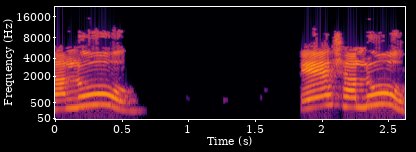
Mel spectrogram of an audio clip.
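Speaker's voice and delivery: high, loud calling shout. In a drama, a woman calls out to her husband's sister: shouting. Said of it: "क्यों चिल्ला रही हो?".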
